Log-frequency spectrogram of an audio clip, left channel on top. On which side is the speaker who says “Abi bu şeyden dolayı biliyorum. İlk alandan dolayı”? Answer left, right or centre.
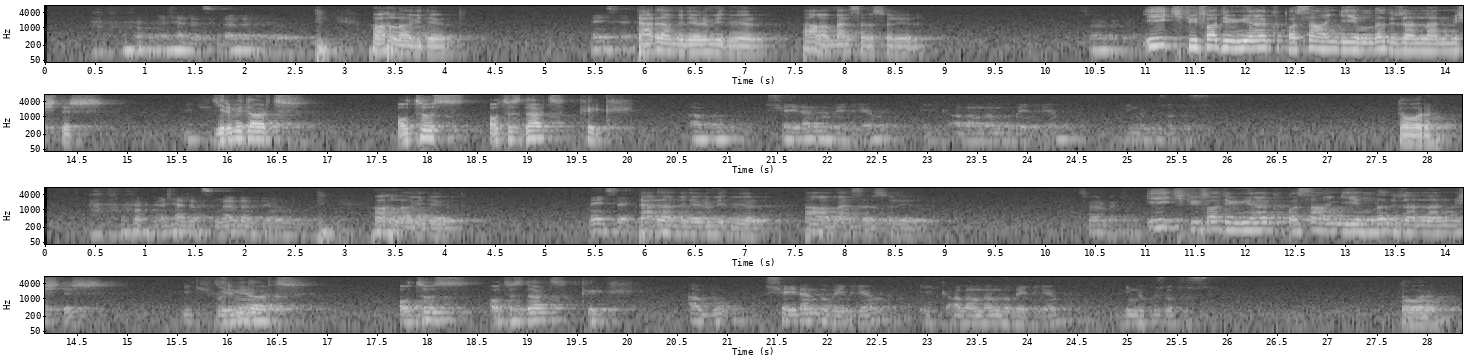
Right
